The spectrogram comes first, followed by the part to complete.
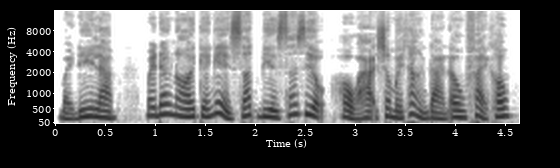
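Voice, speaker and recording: A woman reading the part of a stern, heartbroken aging father who shouts at his daughter. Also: mid-range voice, expressive, a little fast, husky, dry recording, studio quality. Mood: shouting. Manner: shouting in anger.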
